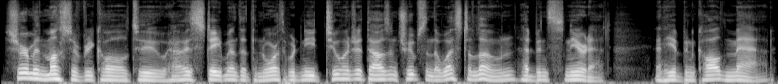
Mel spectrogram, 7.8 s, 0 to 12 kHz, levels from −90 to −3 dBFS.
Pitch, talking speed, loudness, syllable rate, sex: 120 Hz, 240 wpm, -18 LUFS, 5.8 syllables/s, male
